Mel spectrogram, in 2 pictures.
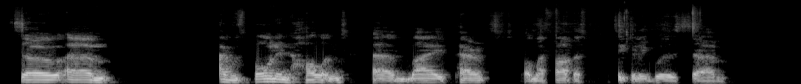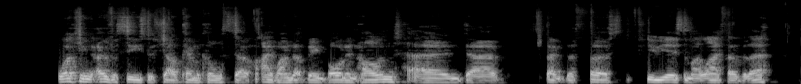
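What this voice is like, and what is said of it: Dutch accent. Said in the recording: “the Dutch accent”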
